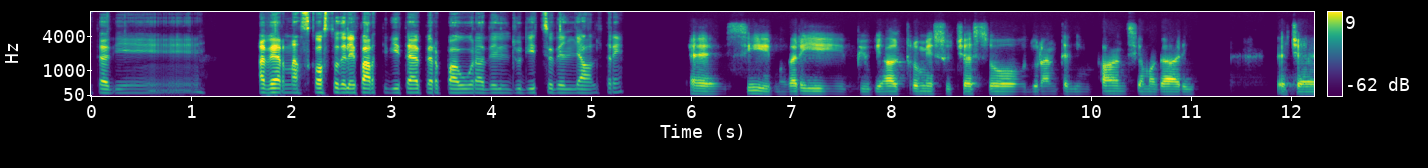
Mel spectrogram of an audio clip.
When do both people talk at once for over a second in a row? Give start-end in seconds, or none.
none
